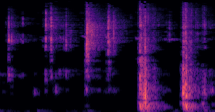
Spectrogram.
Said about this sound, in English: Toss your guns on the ground, both of you.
